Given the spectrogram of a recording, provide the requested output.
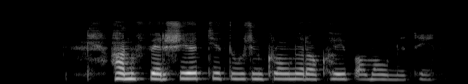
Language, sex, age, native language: Icelandic, male, 11, Icelandic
